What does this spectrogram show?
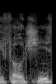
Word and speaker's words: Fauci: Anthony Fauci, ça s'écrit F-A-U-S-C-I, mais en origine italienne.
